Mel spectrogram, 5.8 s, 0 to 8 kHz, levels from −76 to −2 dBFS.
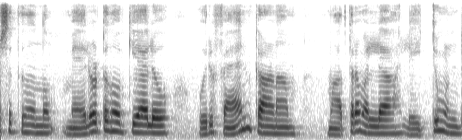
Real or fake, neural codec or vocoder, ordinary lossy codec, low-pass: fake; vocoder, 44.1 kHz, 128 mel bands every 256 samples, BigVGAN v2; AAC, 48 kbps; 7.2 kHz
